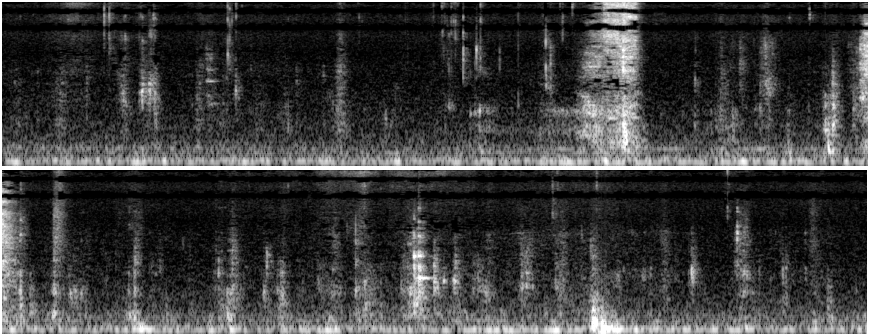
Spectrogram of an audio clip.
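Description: Close-up chewing and wet mouth sounds of a person eating, with scattered small clicks. A louder rushing sound comes about four seconds in, and near the end there is a soft low thump as she slumps over.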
